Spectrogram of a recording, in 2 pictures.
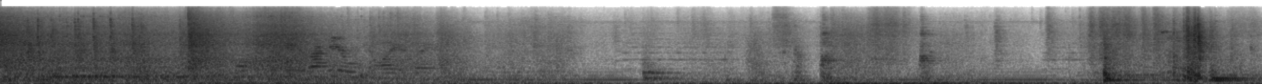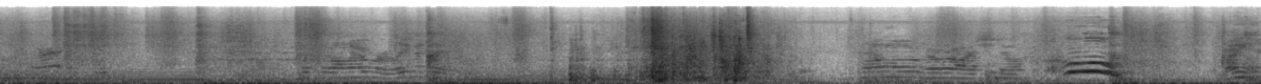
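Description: A large metal trailer door panel scraping and clattering across a metal trailer floor as it is manhandled out, loudest in the first two seconds, with sharp knocks a little after eight seconds and again near fifteen seconds. Short bits of voice come near the end.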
